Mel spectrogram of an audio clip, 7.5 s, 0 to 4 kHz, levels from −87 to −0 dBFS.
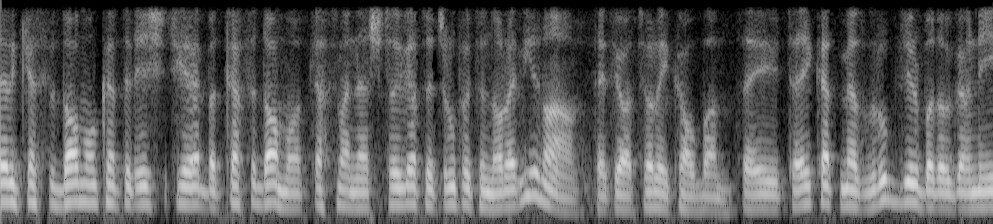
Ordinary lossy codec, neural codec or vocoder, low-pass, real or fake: AAC, 32 kbps; codec, 16 kHz in and 24 kHz out, 0.6 kbps, FocalCodec, streaming, 4096 codes; 3.6 kHz; fake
